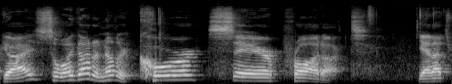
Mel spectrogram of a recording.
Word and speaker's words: Corsair: Alright guys, so I got another Corsair product. Yeah, that's right, I said it right finally. Now stop your bitching about me saying Corsair. Not pronouncing the R. But anyways, so this is the Corsair VX 550 watt power supply.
